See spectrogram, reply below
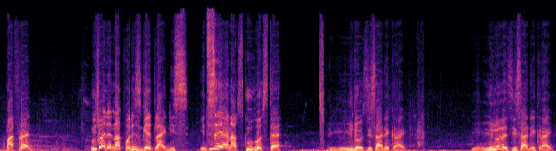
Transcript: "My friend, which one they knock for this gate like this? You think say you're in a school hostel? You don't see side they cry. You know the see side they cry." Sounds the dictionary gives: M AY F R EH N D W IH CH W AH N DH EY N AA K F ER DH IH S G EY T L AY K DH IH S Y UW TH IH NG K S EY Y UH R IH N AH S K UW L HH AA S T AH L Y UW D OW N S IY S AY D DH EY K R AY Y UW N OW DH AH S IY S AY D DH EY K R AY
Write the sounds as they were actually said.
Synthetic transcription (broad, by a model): M AY F R EH N D W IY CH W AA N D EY N AA K F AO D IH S G EY T L AY K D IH S Y UW T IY S EY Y IH N AH S K UW L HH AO S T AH Y UW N OW S IY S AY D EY K R AY Y UW N OW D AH S IY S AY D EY K R AY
